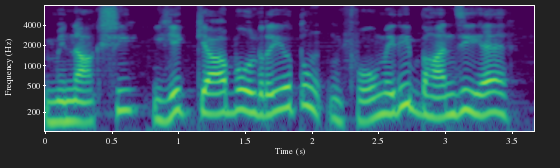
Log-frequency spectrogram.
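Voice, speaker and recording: A man's voice: sits high, a little slow, a little mellow, no echo, soft background music. A man playing a protective, fair-minded father who speaks earnestly and firmly in a moral story. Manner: earnest, firm.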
